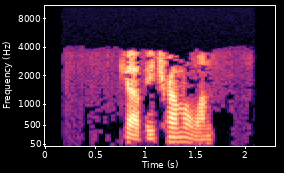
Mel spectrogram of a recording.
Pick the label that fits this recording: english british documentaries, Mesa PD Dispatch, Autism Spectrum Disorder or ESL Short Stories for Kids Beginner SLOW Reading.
Mesa PD Dispatch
